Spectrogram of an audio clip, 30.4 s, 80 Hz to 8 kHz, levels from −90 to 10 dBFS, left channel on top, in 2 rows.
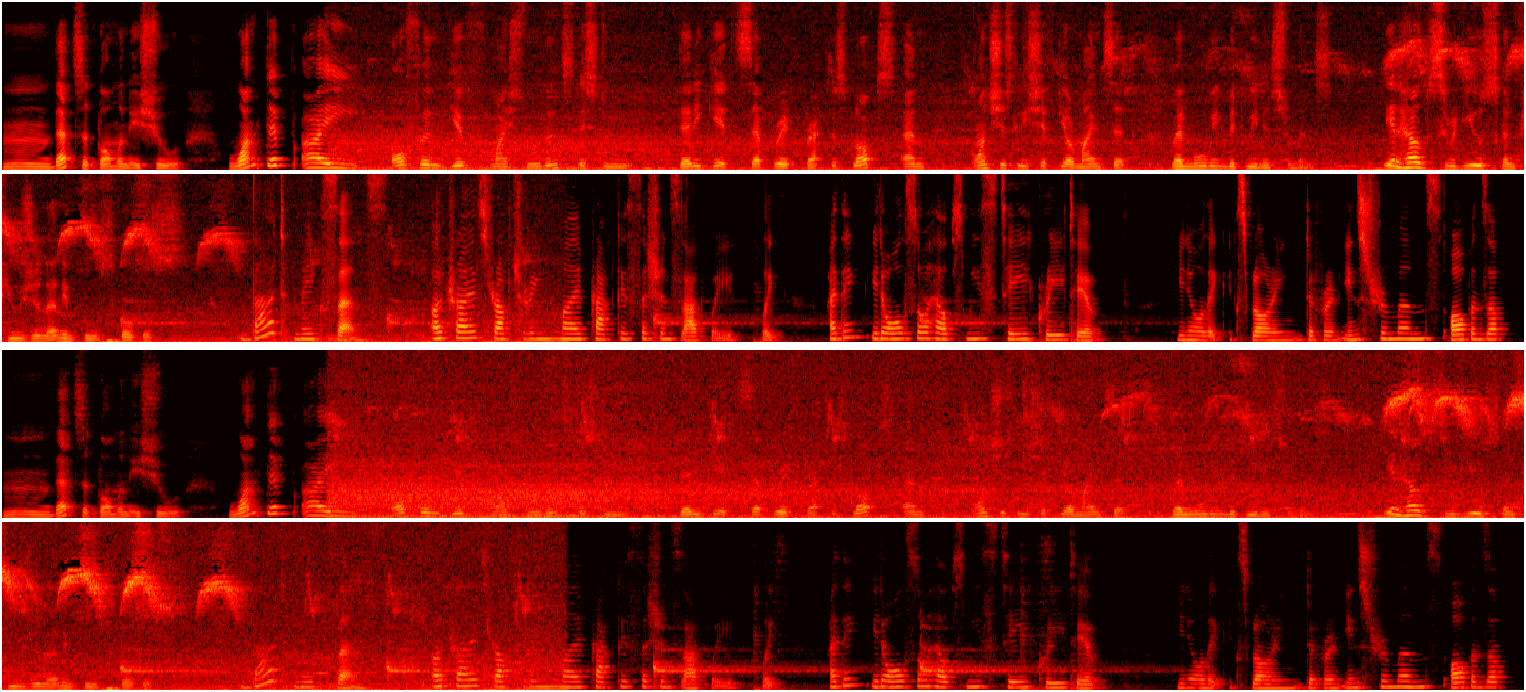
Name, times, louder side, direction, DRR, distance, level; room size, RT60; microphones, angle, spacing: voice 1, 0.0-3.6 3.9-9.3 9.7-13.3 13.8-17.1, left 5 dB, 40° left, 0.3 m, -36 dB
sound 1, 3.2-20.9, right 3 dB, 30° right, 0.6 m, -39 dB
sound 2, 16.4-18.5 19.1-21.1 21.7-24.0 24.4-26.5, right 5 dB, 60° right, 1.6 m, -51 dB
voice 2, 17.6-18.9 19.5-22.5 22.8-22.9 23.5-26.2 27.0-30.2, left 4 dB, 60° left, 0.9 m, -37 dB
8.9 x 5.1 x 3.3 m
head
